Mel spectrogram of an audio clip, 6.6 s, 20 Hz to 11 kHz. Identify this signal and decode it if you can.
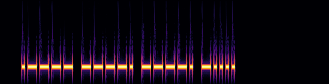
Morse code, heard as a keyed tone, about 21 wpm, 700 Hz. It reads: 1996
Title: Common QSO Phrases - 3x Word-Spacing - 20wpm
